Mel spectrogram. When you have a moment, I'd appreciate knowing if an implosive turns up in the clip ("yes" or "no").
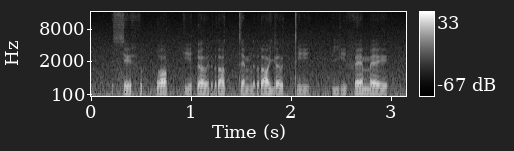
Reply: yes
